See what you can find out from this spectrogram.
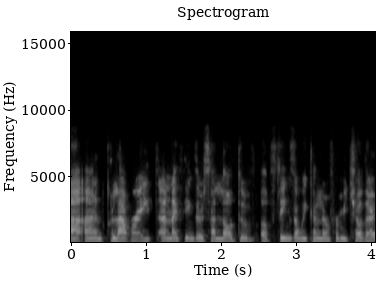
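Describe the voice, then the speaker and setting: A woman's bright, sharp voice at medium pitch, very fast. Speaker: evaluation center director. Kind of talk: presentation. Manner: hesitant, many fillers.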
